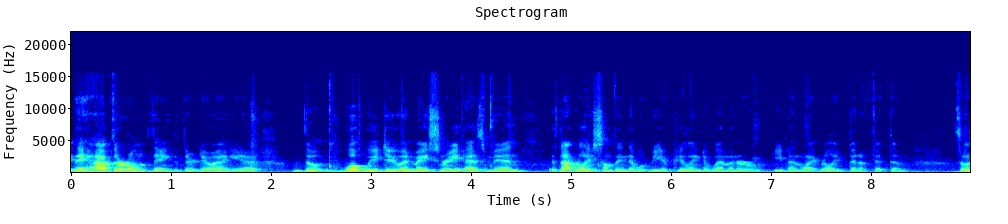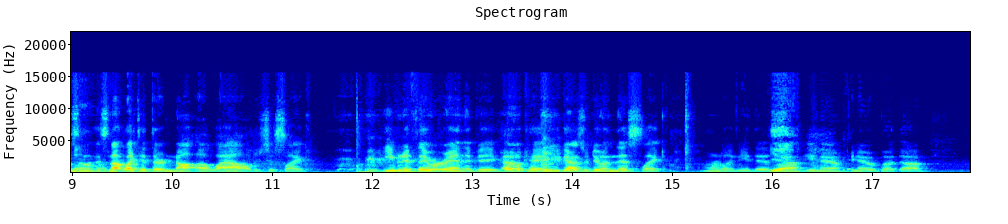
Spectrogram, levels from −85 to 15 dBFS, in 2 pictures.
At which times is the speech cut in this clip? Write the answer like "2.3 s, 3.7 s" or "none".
16.8 s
